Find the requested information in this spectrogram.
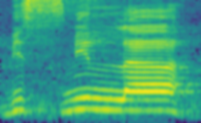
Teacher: Bismillah. Bismillah harusnya dialirkan rakhawahnya.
